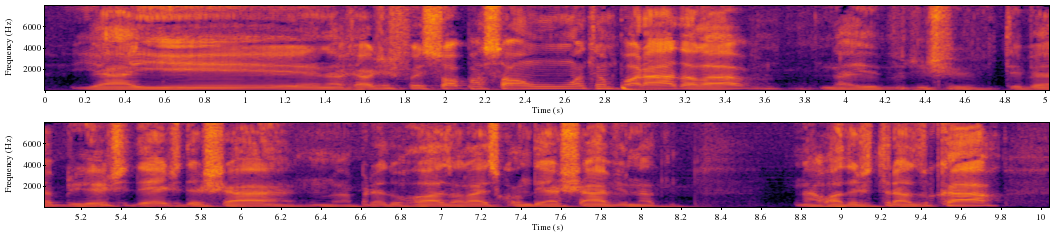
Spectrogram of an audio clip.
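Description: A man at medium pitch and moderate pace, with ordinary pitch variation and audible room echo. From southern Rio Grande do Sul, Brazil. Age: 30s. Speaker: bass player. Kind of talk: casual chat. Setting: studio. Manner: halting.

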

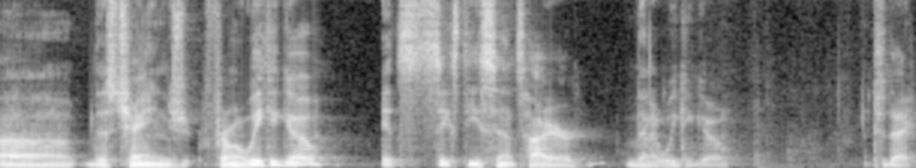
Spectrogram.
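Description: A man with a very deep, low pitch speaks at a moderate pace, leaving long, frequent pauses. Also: ordinary pitch variation. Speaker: podcast co-host. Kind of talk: casual chat. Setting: studio.

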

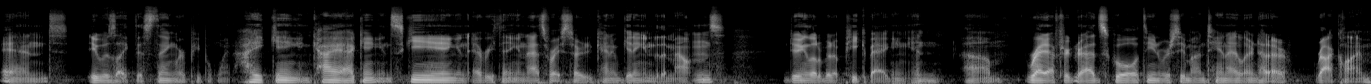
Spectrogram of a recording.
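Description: Here is a man with a very deep, low pitch. The recording is very clean, with a silent background. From US Midwest, Iowa. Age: 30s. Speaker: writer and adventure filmmaker. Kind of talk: interview. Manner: halting, many fillers.

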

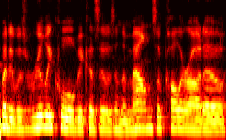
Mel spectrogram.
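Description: A woman speaks with a Texan accent. Her pitch is fairly low. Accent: Texan American. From Lubbock, Texas. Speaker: counselor. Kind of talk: interview. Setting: in-person, headmaster's office.

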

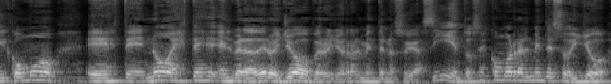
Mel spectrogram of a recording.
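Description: There is audible room echo and noticeable background noise. A man talks with ordinary pitch variation. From Venezuela. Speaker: podcast co-host. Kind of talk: casual chat.

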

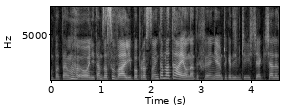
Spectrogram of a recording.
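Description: Her pace is very fast. The woman's medium-pitched voice shows ordinary pitch variation. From central Poland, Kozienice. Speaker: amputee with a leg prosthesis. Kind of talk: podcast interview. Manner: halting, many fillers and repetitions.

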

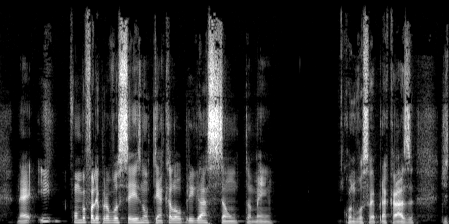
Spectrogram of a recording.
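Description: A man with a Brasília accent speaks at a fairly quick pace with ordinary pitch variation, recorded very cleanly against a silent background. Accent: Brazilian Portuguese, Brasília. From Brazil, Brasília. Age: 20s. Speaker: YouTuber. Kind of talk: casual vlog monologue. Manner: casual, filler-heavy.

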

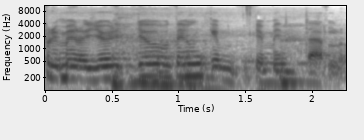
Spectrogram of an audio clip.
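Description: Amid noticeable background noise and audible room echo, a woman speaks very slowly at a medium pitch. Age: 30s. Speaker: podcast host. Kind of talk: casual chat.

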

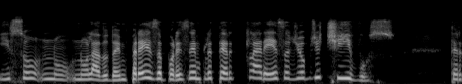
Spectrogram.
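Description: A woman with a Venezuelan accent speaks at a high pitch with ordinary pitch variation. The sound is dry and close with no echo, over a quiet background. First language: Spanish (speaking Portuguese). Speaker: HR consultant and coach. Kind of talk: interview.

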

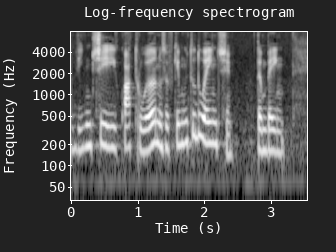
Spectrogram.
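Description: Her voice is a plain, everyday voice, pitched in the middle range for a woman and varying in an ordinary way. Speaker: tech company partner manager. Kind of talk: interview.

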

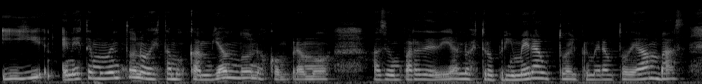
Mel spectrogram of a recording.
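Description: A woman speaks at a fairly slow pace with very even loudness. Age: 20s. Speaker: podcast host. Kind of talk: casual monologue. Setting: empty glass-walled office. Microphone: possible echo in empty room.

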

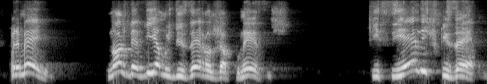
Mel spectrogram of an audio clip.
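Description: This man speaks at a very slow pace. His pitch swings very widely. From São Tomé and Príncipe. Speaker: entrepreneur and social activist, former presidential candidate. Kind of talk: interview.

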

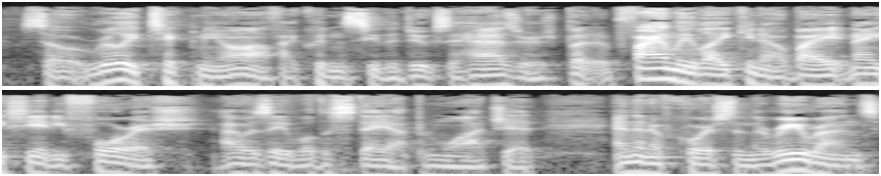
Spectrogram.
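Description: Very deep and low in pitch, a man speaks at a very fast pace with hardly any pauses and ordinary pitch variation. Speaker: beach business association director. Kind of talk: casual interview. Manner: halting, many fillers.

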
